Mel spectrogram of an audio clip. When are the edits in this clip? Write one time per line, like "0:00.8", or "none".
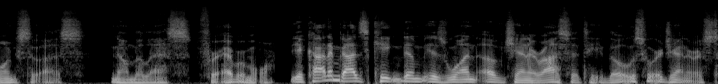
0:01.0
0:02.8
0:03.4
